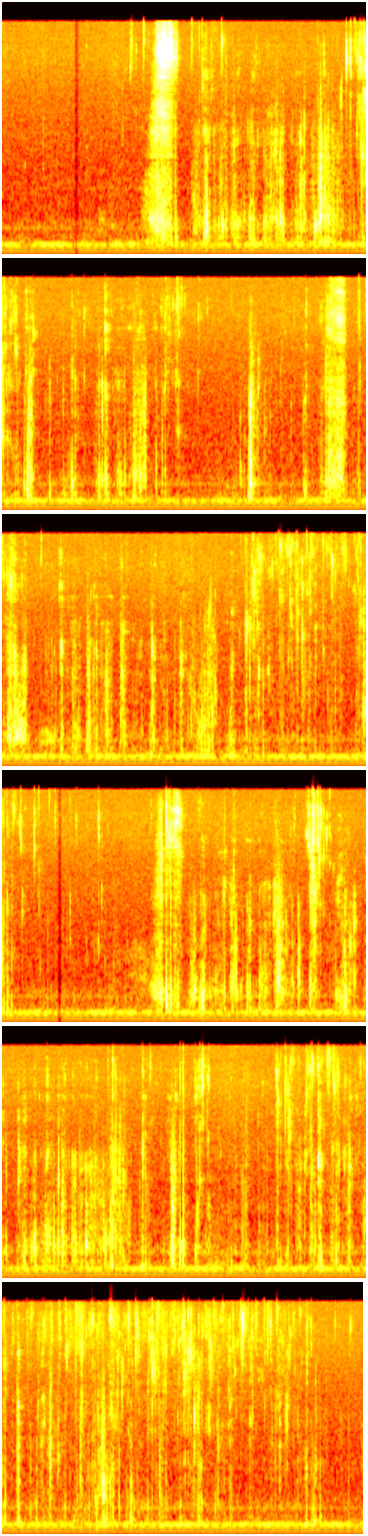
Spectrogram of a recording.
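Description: Close-miked eating of meat sauce spaghetti: wet chewing and mouth sounds that come irregularly, with louder bursts now and then and a few sharp clicks.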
